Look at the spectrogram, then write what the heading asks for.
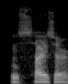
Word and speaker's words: incisor: next word is incisor incisor has three syllables and the stress is at the second one the first syllable is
